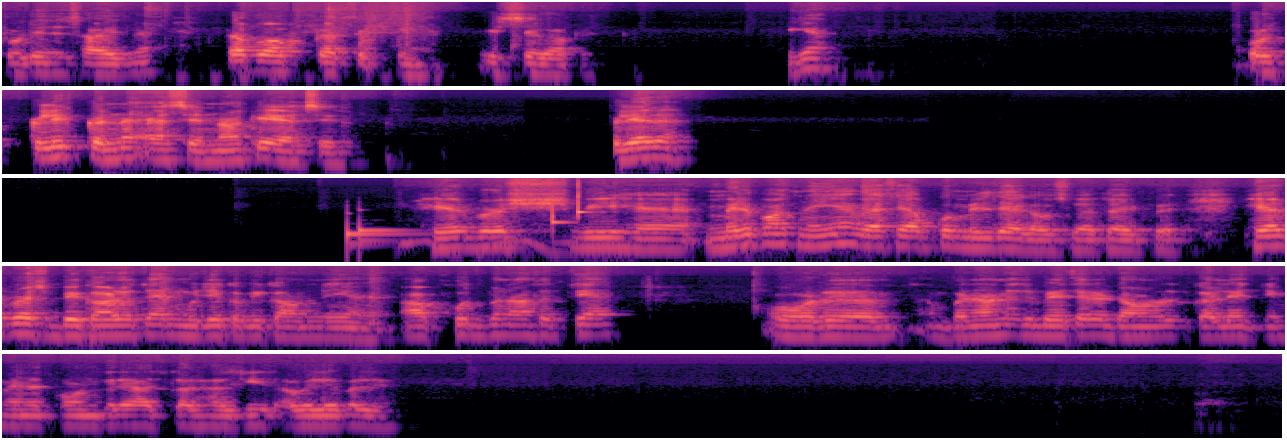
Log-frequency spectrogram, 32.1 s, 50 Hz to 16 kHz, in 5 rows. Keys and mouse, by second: 0.5-2.9 typing, 3.1 click, 4.3 ctrl+z, 6.3 ctrl+z, 6.8 click, 9.0 ctrl+z, 9.9 v, 11.6 click.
